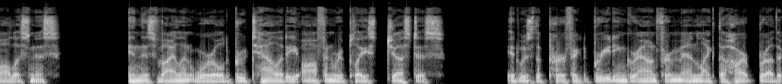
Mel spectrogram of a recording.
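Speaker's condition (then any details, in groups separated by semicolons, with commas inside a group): No condition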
